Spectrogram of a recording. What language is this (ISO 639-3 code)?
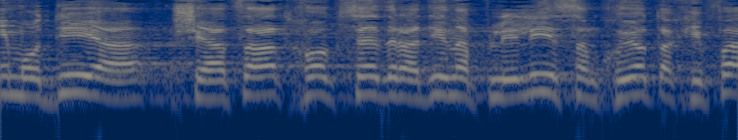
heb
